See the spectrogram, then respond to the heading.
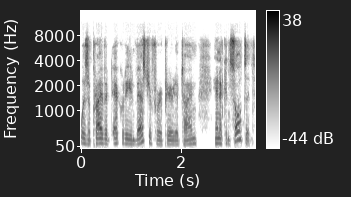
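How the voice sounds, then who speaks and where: This man has an unremarkable speaking voice, medium in pitch, with ordinary pitch variation. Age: 60s. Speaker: company CEO. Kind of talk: interview.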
